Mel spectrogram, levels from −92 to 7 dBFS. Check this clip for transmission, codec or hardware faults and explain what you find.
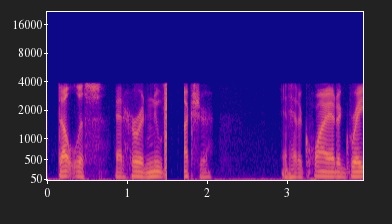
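One transmission fault stands out: a wireless microphone squelch dropout from 1.41 to 1.75 s. The telephone-band G.711 coding, which fits 64 kbps A-law, stops near 3.8 kHz and adds at most faint damage of its own.

Wireless microphone squelch dropout, 1.41 to 1.75 s. The analogue FM link from the microphone weakens until the receiver's squelch judges the signal too poor and shuts the output. Hiss briefly swells, then the speech falls into a near-silent gap of about 226 ms before it comes back.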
